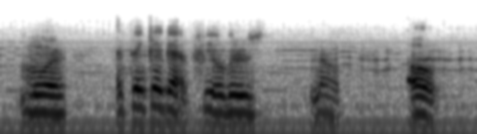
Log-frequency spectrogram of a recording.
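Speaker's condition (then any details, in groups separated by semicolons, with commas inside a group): Cerebral palsy; lifelong, wheelchair user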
